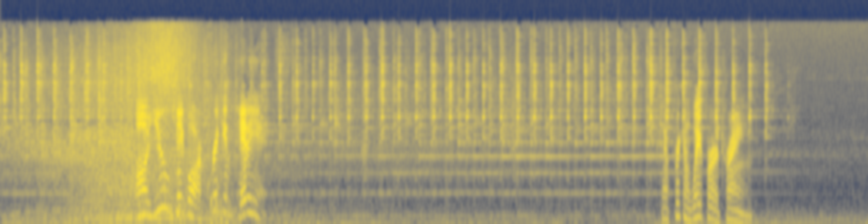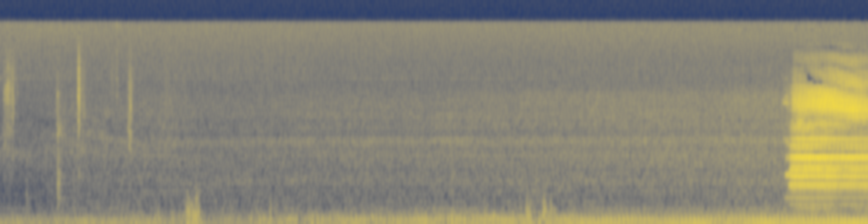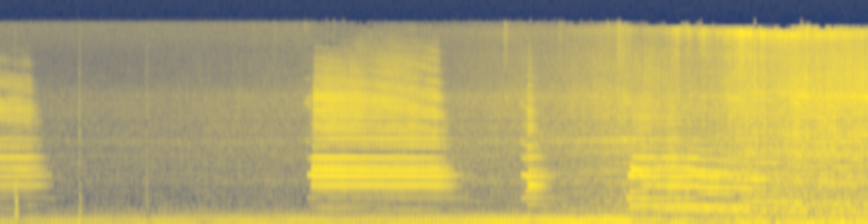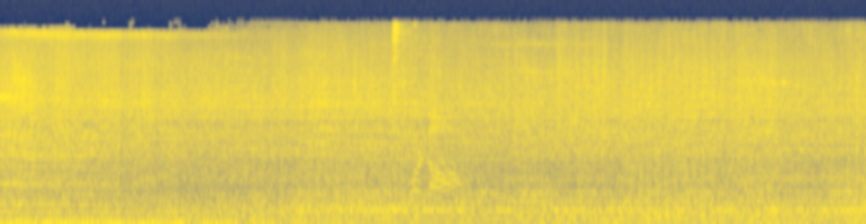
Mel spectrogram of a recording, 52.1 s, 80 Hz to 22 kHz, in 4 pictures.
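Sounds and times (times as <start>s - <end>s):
locomotive engine rumble: 0.0s - 8.6s, 26.1s - 52.0s
wheel and rail noise: 0.0s - 24.9s, 26.2s - 52.0s.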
